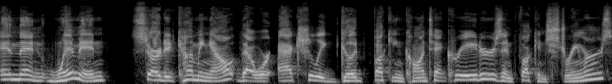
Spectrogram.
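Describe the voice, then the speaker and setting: A man speaks loudly at a moderate pace in a high, bright, sharp voice with lively intonation and hardly any pauses. The recording is very clean, with a silent background. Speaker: podcast co-host and streamer. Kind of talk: casual chat.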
